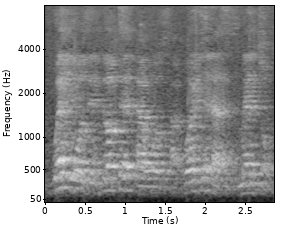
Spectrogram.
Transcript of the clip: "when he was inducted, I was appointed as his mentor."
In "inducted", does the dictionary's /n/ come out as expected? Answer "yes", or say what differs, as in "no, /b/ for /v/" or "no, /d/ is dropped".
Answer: no, /n/ is dropped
